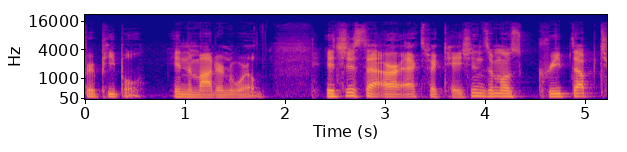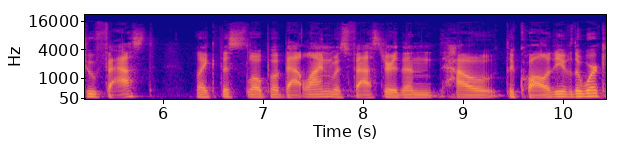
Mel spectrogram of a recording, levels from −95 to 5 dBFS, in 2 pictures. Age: 20-39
